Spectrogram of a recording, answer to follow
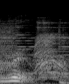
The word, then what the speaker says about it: Ryu: Do you know his name's actually Ryu? Don't that's, sound right. That's it, because it's a real Japanese name and that's how you pronounce it.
